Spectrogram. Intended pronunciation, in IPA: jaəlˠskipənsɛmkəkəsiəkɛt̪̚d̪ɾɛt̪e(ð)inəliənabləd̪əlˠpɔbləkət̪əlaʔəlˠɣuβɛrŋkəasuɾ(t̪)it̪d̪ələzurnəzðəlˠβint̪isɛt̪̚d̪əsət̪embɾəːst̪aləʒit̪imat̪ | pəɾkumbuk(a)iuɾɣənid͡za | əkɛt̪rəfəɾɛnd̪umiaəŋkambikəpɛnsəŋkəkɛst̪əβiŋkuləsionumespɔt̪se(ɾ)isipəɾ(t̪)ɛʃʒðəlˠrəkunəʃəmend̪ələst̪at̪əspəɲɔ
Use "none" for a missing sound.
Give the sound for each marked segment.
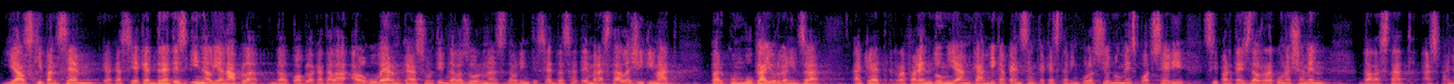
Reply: z, t̪, a, ɾ, t̪

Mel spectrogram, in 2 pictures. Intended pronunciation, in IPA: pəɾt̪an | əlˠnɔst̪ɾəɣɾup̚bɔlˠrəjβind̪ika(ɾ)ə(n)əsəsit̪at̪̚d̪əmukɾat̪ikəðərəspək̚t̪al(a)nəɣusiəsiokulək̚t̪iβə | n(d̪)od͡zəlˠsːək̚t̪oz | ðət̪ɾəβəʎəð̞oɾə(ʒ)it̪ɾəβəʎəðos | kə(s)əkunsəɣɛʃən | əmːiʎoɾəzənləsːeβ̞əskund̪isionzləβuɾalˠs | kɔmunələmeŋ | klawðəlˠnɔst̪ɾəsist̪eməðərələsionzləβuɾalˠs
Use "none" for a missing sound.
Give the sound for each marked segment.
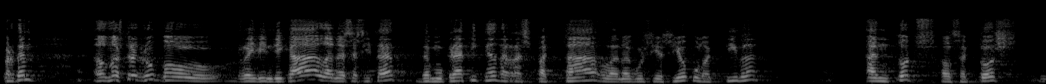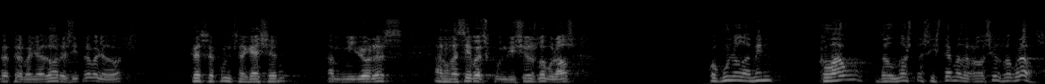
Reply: l, n, ə, t̪, z, s

